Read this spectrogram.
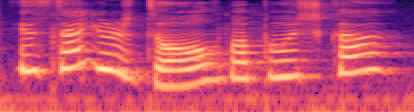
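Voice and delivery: put-on high, eager child voice; high-pitched childish question; curious little girl. A narrator's reading. Child asks curiously in story.

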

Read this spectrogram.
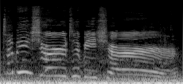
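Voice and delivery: amateur Irish lilt, high then drawn out slowly; attempted Irish accent. Shown as a demonstration. Daughter echoing mother's attempt, exaggerated Irish accent. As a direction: give your best mock Irish accent. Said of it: "that's my best attempt as well".

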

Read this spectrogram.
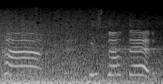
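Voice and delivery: high, loud cry of alarm; alarmed yelling. Real, not acted. Player finding the enemy still alive, yelling in alarm. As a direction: yell it in high-pitched panic. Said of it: "Sorry, I'm yelling again".

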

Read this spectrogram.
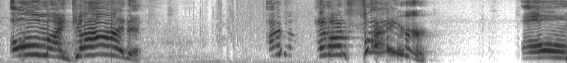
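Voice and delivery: high-pitched, stretched-out cries of amazement; excited disbelief. Real, not acted. Gamer reacting to a second rare pull, excited disbelief. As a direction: shout like you cannot believe your luck.

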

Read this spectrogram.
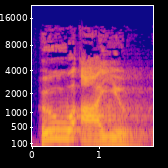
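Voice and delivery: slow, loud and huge, rolling like an avalanche; a frost giant's thundering question; booming giant voice. A narrator's reading. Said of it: "The voice tumbled across the plain like an avalanche".

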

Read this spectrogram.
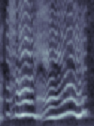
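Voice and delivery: high, tearful, speechless uh; choked-up uh through tears; tearful blank uh. Retold or imitated. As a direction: forget your own name mid-sob. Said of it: "And I looked at him and I said".

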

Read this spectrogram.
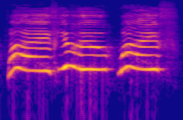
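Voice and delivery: high, loud sing-song call. Acted. Farmer calling his wife from the field, high and loud.

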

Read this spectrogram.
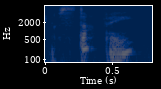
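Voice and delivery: soft whispered query. A narrator's reading. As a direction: whisper it back, puzzled. Answers a whispered confidence.

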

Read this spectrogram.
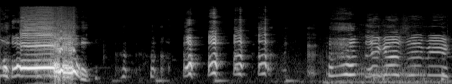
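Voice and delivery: loud high laughing yell; laughing shout. Real, not acted. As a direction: howl with laughter. Teammate run over.

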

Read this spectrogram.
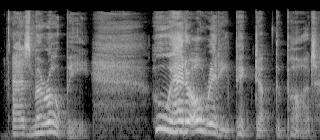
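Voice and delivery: ordinary delivery, nothing marked

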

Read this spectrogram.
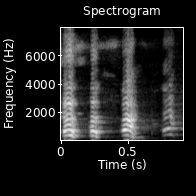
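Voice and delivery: loud, high burst of laughter; real laughter. Real, not acted. Recapper tickled by the triangle joke, loud laughing. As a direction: crack up loudly.

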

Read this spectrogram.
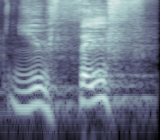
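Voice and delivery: loud, high furious yell; shouting. Acted. Angry boy shouting for the book thief. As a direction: bellow the accusation, spitting thief. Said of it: "And now he was shouting".

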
